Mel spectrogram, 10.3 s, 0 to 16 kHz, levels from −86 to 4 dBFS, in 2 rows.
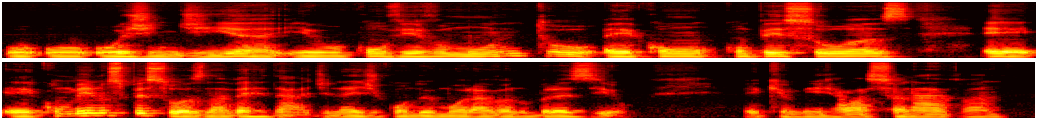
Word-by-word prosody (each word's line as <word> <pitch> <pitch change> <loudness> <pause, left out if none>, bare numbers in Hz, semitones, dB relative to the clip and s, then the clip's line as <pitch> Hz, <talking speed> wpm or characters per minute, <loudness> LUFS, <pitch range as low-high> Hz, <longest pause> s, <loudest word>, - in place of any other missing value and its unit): ho 95 +1 0
ho 95 0 -1
hoje 100 -1 +3
em 85 - -5
dia, 95 +3 -1
eu 95 -1 +1
convivo 105 +2 -1
muito, 125 +5 -2
eh, 105 -1 +6
com 110 0 -1
com 115 - -4
pessoas 110 -1 +2 0.3
eh, 415 0 +5
eh, - - -3
com 150 - -8
menos 170 +3 +3
pessoas 165 - +4
na 90 -1 -2
verdade, 85 -5 -4
né, 90 +2 -2
de 90 0 -7
quando 95 -1 -3
eu - - -3
morava 90 0 -3
no 90 - -9
Brasil, 95 +1 -2 0.6
é - - -6
que - - -11
eu 85 - -7
me 85 -1 -8
relacionava 85 0 -4
95 Hz, 180 wpm, -21 LUFS, 90-110 Hz, 0.6 s, eh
